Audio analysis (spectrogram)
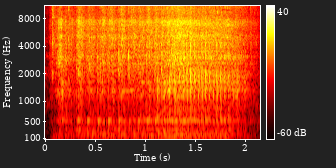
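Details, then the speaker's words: Sewing machine running up and slowing down with a fast, regular mechanical tapping and rattle over the motor hum; a loose part inside is knocking. "you hear that knocking? That's what's loose."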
